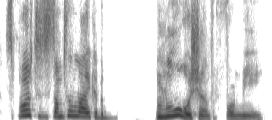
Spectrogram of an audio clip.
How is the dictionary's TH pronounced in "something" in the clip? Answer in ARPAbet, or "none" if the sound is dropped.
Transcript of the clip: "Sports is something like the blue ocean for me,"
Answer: TH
